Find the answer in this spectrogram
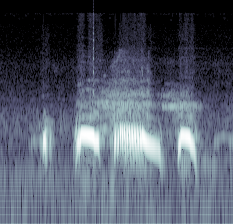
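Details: Caged spotted dove kept as a lure bird, bought in Dak Lak, Vietnam, used to draw in wild doves: one clear four-part cooing phrase, a short low note, a steady coo, a long buzzy falling coo, then a short falling note; otherwise quiet.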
